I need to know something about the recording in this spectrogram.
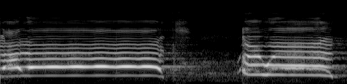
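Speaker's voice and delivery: long high screams for help; full-voiced panicked calling to his brothers; screaming names. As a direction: scream each name out in terror, stretched. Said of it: "Screaming my brother's name".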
